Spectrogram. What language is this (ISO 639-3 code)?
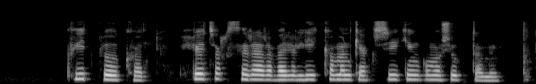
isl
